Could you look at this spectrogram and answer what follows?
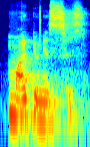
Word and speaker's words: marchioness: तो क्या होगा, मार्क्यूनेसिस। यहाँ पे स्पेलिंग लिख देते हैं हम, MARCHIONESS, मार्क्यूनेस।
